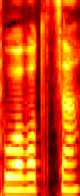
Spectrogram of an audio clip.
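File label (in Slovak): "pôvodca", Slovak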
